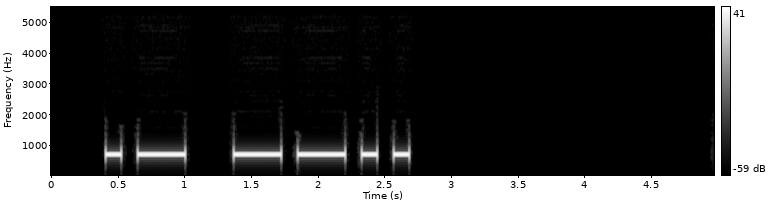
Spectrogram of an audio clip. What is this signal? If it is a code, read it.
Morse code, heard as a keyed tone, about 10 wpm, 700 Hz. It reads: AZ
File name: LARK-FD-2022-Log-in-CW-10wpm-700-Hz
